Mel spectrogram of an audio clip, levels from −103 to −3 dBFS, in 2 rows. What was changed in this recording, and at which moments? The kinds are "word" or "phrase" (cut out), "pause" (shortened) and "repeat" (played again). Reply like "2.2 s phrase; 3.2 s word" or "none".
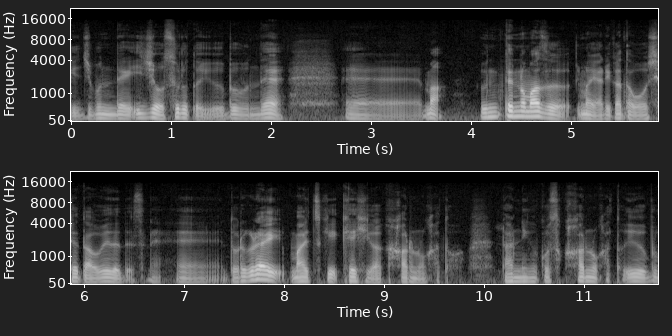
none

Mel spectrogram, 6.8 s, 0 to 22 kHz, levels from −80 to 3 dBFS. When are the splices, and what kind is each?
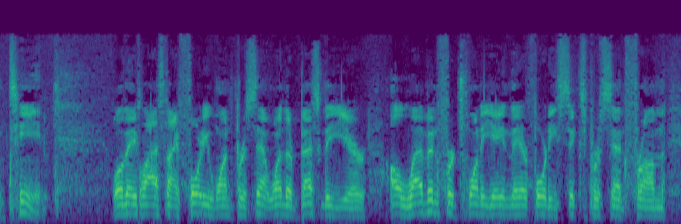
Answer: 1.4 s word; 3.2 s word; 5.3 s word

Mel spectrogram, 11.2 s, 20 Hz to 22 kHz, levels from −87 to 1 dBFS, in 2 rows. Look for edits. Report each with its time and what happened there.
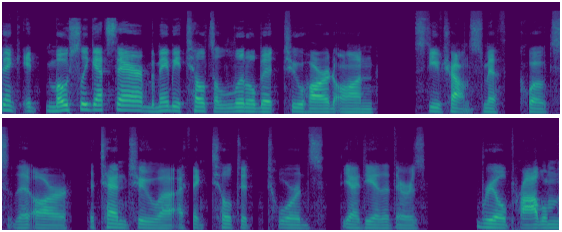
6.3 s pause; 8.9 s pause

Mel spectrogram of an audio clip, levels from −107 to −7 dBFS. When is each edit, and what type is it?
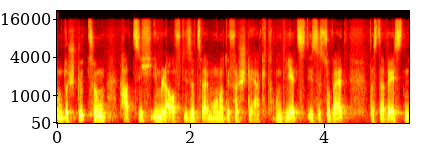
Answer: none

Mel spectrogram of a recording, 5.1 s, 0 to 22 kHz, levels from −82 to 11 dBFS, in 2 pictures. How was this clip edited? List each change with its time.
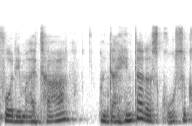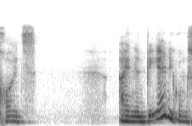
none

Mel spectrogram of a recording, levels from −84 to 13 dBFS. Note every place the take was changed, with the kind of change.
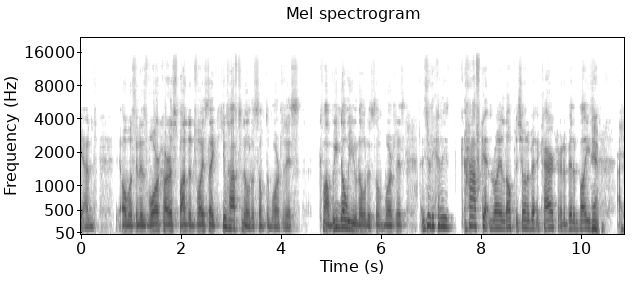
none

